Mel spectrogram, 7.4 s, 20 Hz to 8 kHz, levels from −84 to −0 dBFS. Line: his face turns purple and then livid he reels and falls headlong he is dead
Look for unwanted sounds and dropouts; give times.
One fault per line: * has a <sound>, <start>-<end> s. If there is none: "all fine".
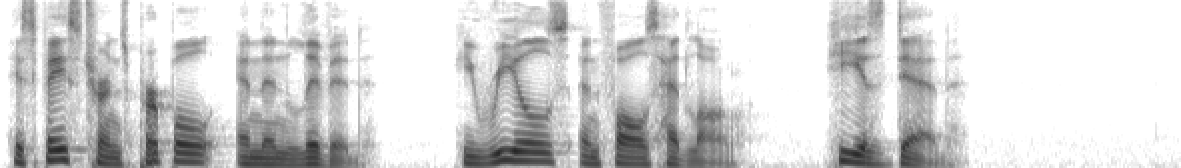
all fine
